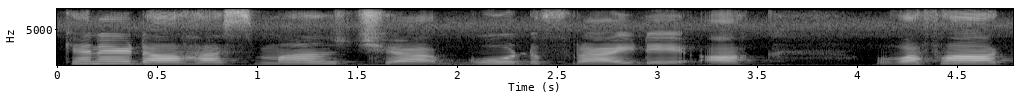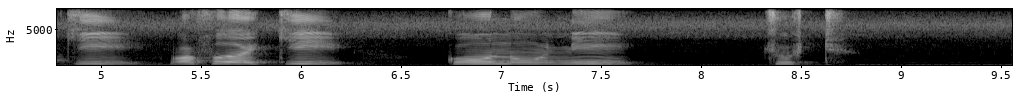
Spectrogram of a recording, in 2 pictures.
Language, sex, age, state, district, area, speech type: Kashmiri, female, 18-30, Jammu and Kashmir, Budgam, rural, read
